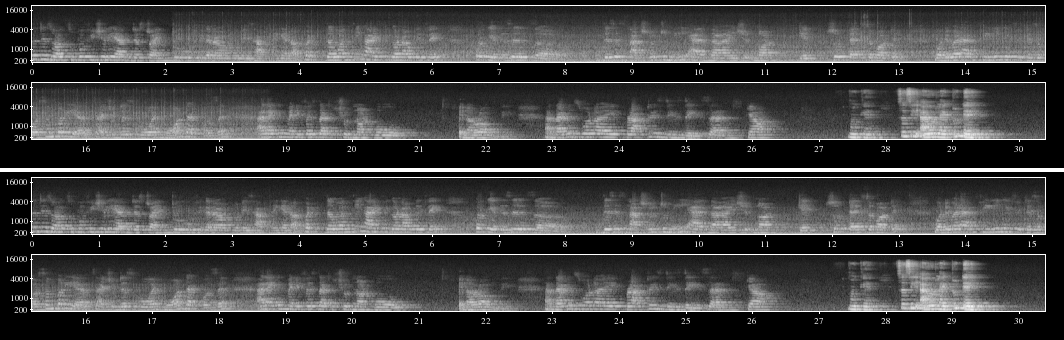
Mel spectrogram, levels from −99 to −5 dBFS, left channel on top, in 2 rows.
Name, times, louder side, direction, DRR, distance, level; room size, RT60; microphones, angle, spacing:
voice 1, 0.0-8.1 8.5-20.7 21.6-26.3, left 1 dB, 25° right, -4 dB, 2.5 m, -33 dB
sound 1, 2.1-18.8, left 4 dB, 70° left, 0.5 m, -28 dB
voice 2, 27.4-27.9 28.2-29.4, right 1 dB, 65° right, 1 dB, 2.0 m, -20 dB
9.1 x 6.8 x 4.7 m, 0.87 s
head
